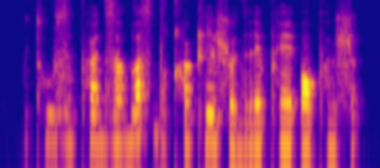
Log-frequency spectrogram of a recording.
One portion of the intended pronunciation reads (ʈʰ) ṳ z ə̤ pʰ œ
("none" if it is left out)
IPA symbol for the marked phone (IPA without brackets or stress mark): tʰ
